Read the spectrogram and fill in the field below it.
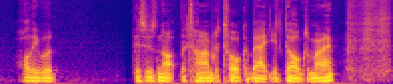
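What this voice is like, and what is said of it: Put-on Australian accent. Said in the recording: “Good Australian accent by you. Well done.”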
